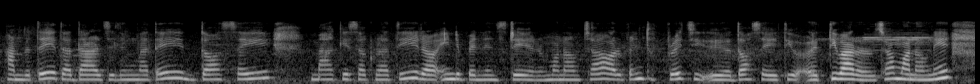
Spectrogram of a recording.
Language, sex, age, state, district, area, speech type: Nepali, female, 18-30, West Bengal, Darjeeling, rural, spontaneous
